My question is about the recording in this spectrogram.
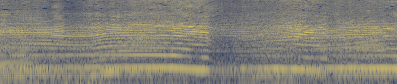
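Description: Racing scooters' small two-stroke engines running at high revs on track, the pitch climbing and falling with the throttle. About three seconds in, the revs and loudness drop briefly, then climb again as a scooter comes closer.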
